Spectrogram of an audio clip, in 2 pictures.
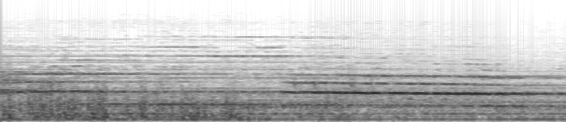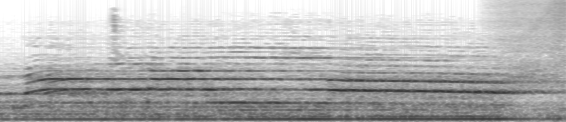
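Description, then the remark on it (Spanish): Spooky, ghostly sound effects used to keep children and teenagers from going out into the street during the health contingency: a loud, continuous wailing drone with layered overtones that slowly slides in pitch, stepping up abruptly partway through, with no voices. “Como nueva estrategia para que la gente en caponeta no salga, estamos implementando sonidos espectrales para que todos sus niños y adolescentes no salgan a la calle.”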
